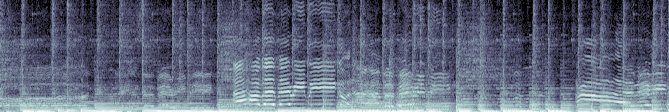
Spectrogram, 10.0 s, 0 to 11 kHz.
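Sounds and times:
band playing: 0.0 - 10.0
group singing gospel: 0.0 - 10.0.

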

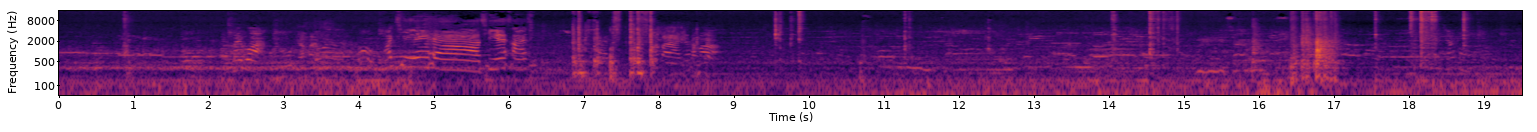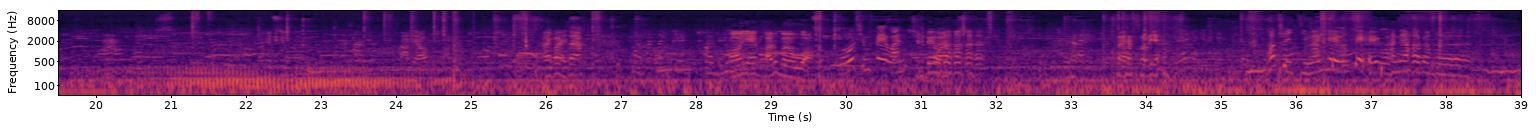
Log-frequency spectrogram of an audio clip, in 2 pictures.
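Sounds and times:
music: 0.0 - 39.0.

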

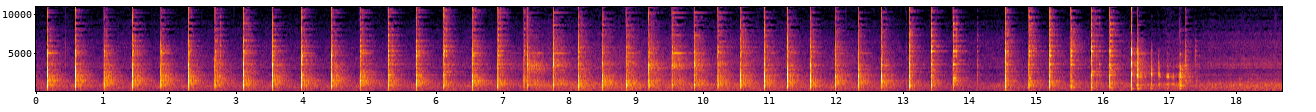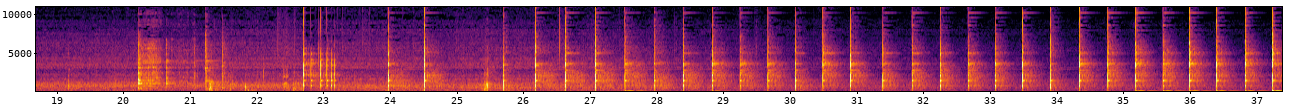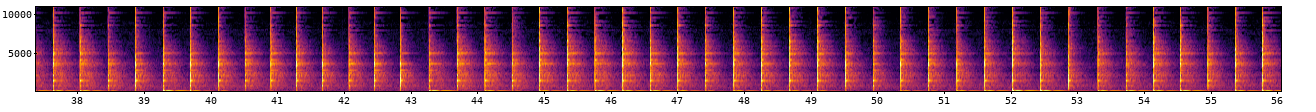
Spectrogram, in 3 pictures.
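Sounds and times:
hammer striking steel on anvil: 0.0 - 17.4, 20.2 - 21.6, 22.7 - 23.3, 23.9 - 24.9, 25.6 - 56.0.

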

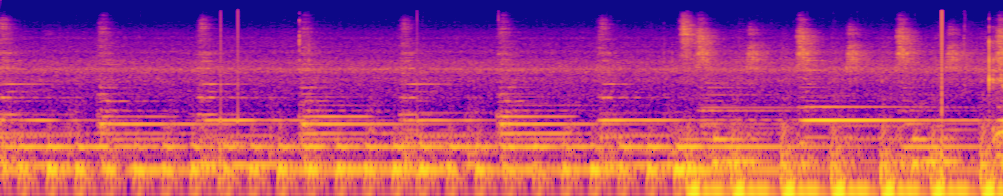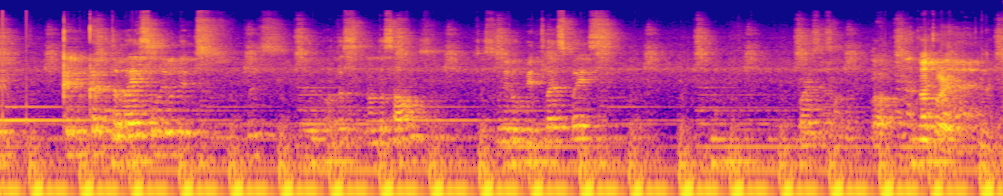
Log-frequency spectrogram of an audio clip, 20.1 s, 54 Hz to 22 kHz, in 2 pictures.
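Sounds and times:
plucked synth notes: 0.0 - 20.0
deep pulsing bass: 5.6 - 20.0.

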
